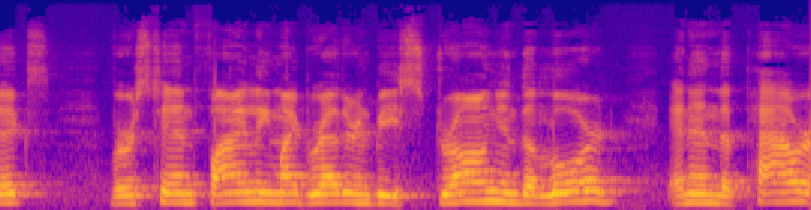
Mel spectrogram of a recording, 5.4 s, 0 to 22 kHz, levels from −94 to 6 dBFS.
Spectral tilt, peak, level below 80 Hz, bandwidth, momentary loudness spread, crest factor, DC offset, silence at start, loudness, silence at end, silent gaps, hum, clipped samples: -6 dB/octave; 0 dBFS; -60 dBFS; 13.5 kHz; 8 LU; 14 dB; under 0.1%; 0 s; -13 LUFS; 0 s; none; none; under 0.1%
